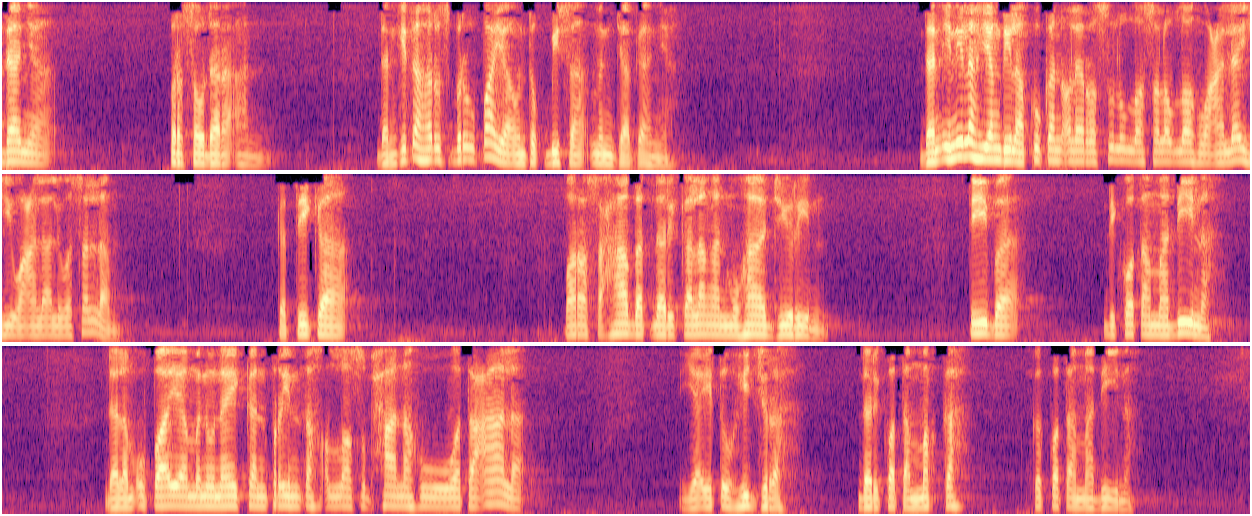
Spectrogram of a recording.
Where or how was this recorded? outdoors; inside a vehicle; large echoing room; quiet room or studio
large echoing room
